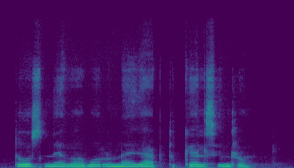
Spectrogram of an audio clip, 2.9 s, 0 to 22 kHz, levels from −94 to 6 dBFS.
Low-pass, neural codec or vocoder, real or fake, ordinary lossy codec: 19.8 kHz; codec, 44.1 kHz, 7.8 kbps, DAC; fake; none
